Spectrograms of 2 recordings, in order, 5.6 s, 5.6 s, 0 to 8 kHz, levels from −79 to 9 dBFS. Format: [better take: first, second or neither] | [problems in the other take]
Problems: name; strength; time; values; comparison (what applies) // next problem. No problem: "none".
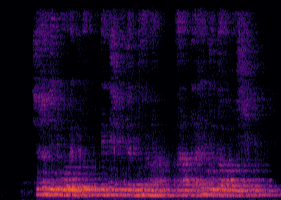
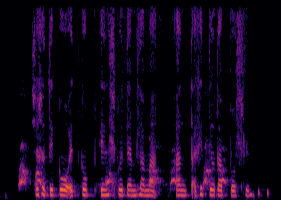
second | noise reduction (neural separator model SepFormer DNS4)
